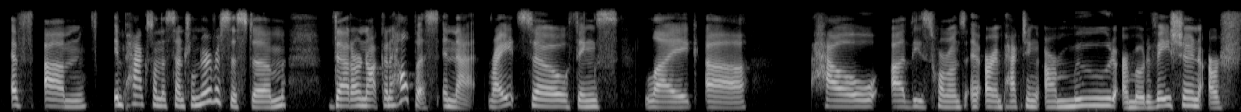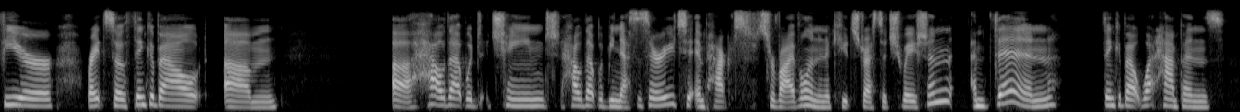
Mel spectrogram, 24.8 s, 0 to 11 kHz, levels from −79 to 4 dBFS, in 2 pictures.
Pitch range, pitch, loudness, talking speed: 170-210 Hz, 190 Hz, -24 LUFS, 150 wpm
